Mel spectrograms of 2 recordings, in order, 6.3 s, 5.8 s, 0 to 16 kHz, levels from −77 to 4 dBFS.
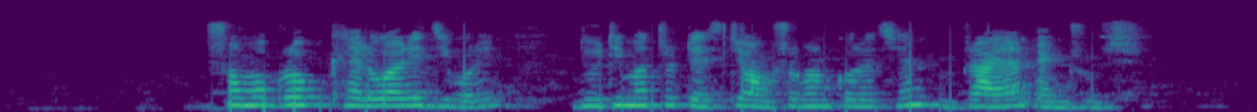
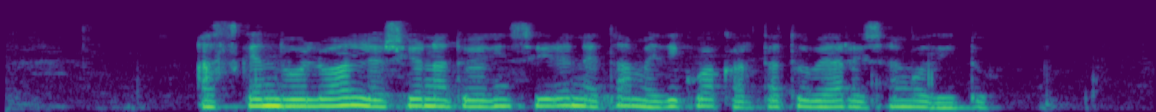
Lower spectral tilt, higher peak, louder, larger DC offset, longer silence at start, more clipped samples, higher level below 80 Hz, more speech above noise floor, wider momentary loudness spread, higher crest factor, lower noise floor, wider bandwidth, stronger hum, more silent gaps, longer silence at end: second, -4.5 dB/octave vs -6.5 dB/octave; second, -8 dBFS vs -4 dBFS; second, -29 LUFS vs -19 LUFS; neither; about the same, 1.05 s vs 1 s; neither; about the same, -62 dBFS vs -64 dBFS; about the same, 38 dB vs 38 dB; about the same, 12 LU vs 11 LU; first, 22 dB vs 16 dB; first, -67 dBFS vs -57 dBFS; about the same, 8 kHz vs 7.6 kHz; neither; neither; second, 0.6 s vs 0.85 s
